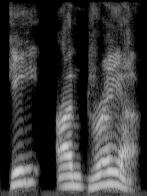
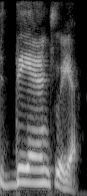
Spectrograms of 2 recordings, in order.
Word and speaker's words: D'Andrea: Okay, tonight we have Maria Dandrea. I hope I said that right. Her last name. Did I Did I say it right? It's Deandrea. Okay, there we go.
